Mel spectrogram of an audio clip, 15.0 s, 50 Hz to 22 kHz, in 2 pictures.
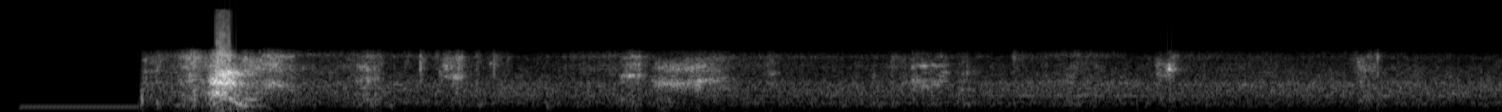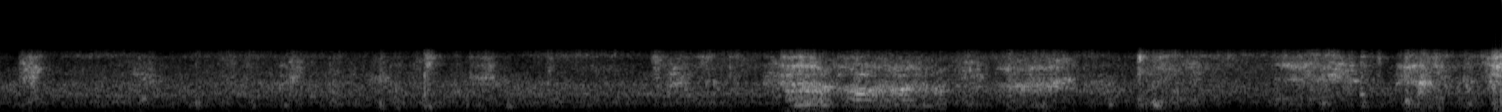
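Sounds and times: dog barking: 0:01.0 - 0:01.5.

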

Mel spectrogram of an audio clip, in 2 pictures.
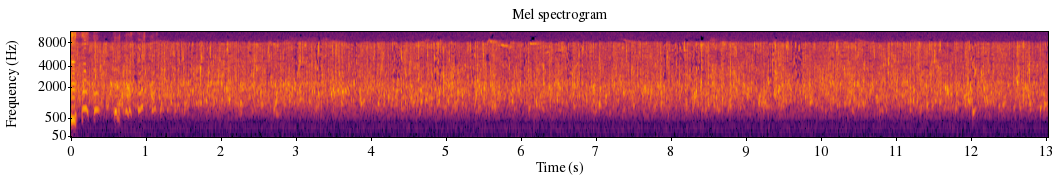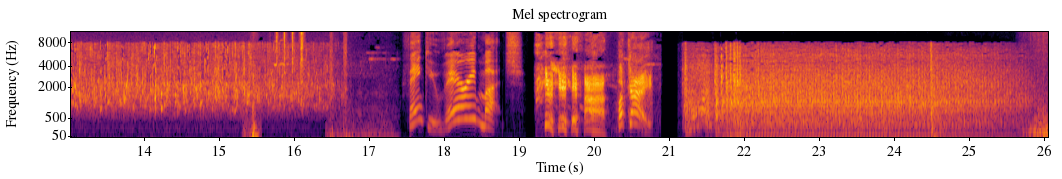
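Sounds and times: water pouring into puddle: 0:00.4 - 0:16.4.

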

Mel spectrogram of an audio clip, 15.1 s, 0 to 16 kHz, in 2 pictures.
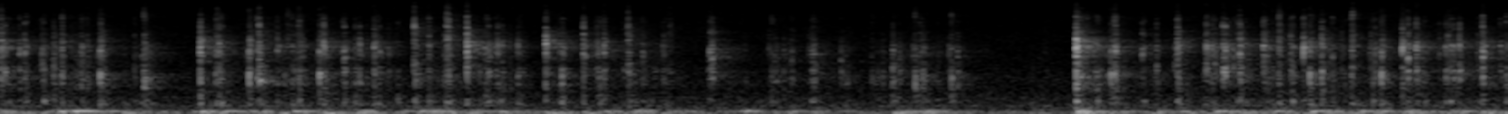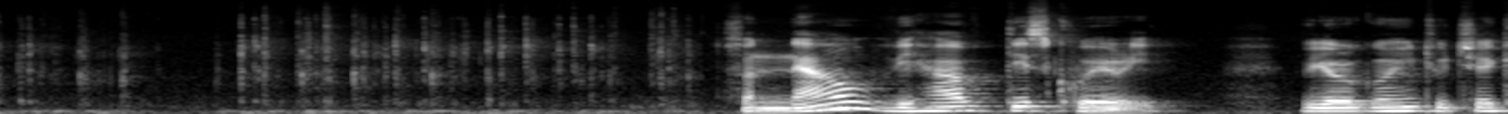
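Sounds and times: keyboard typing: 0:00.0 - 0:11.1.

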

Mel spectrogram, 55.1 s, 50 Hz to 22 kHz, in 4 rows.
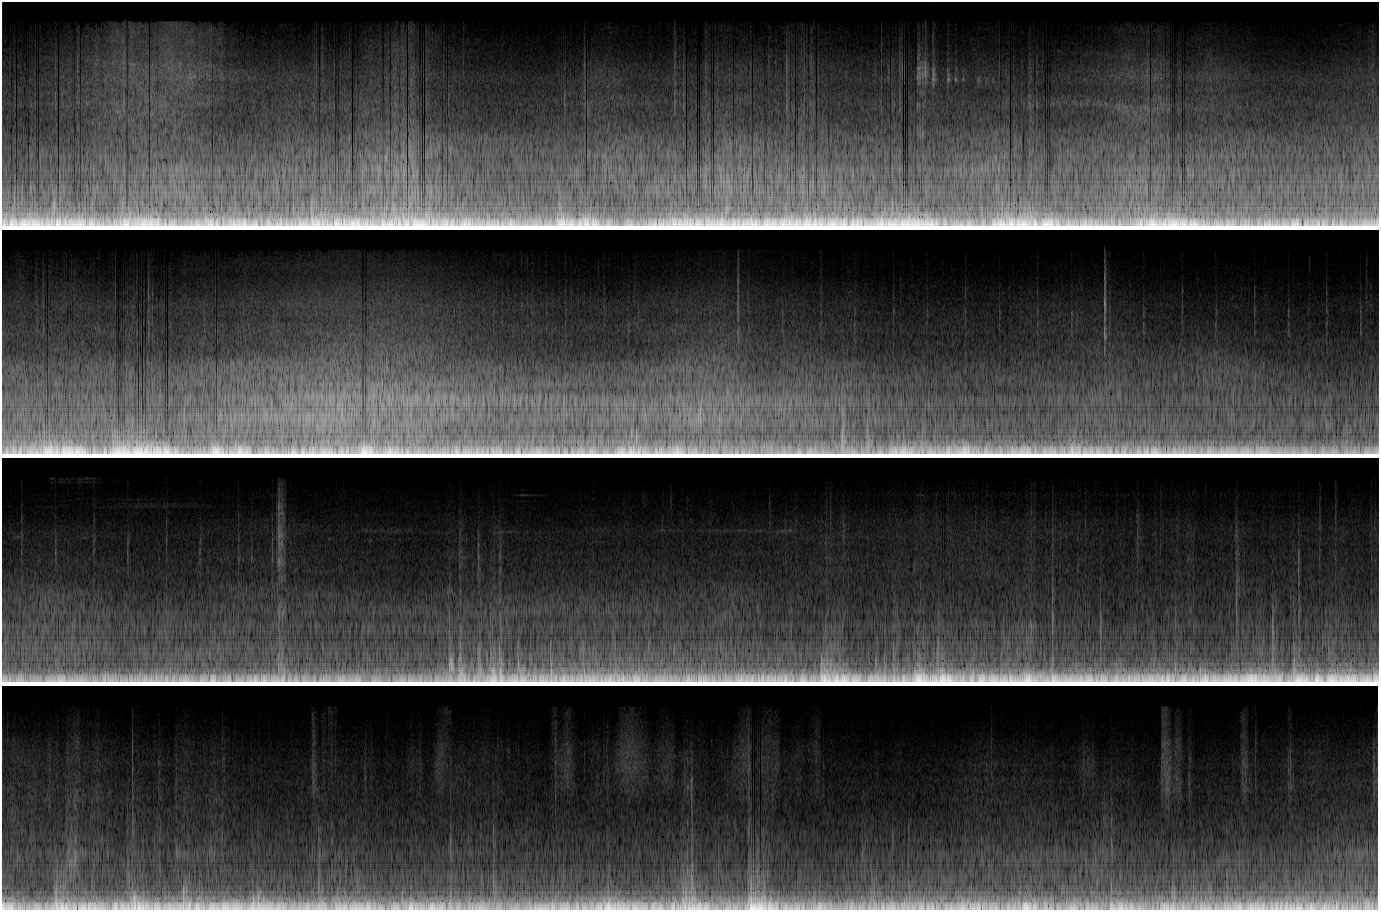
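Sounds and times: rush of noise: 0:00.0 - 0:23.2
car engine and tyre rumble: 0:00.0 - 0:55.0.

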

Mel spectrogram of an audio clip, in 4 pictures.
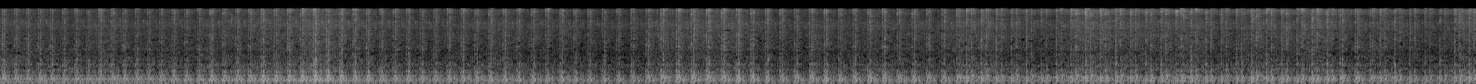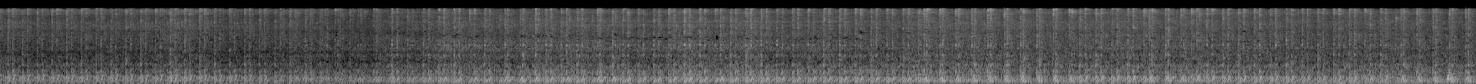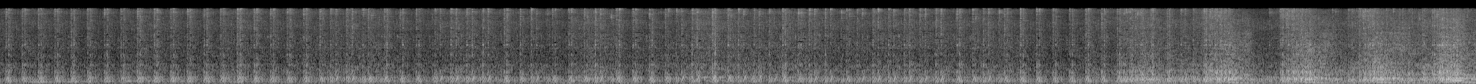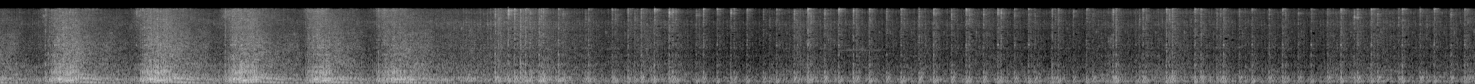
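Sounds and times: model aircraft engine revving: 0:40.7 - 0:50.4.

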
